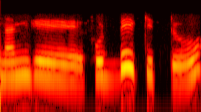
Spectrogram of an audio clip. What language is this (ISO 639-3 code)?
kan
